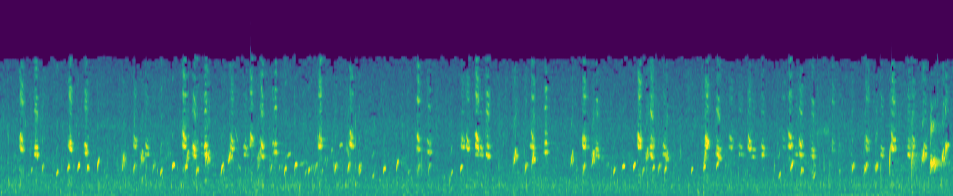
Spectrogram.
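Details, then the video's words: Goldfinch song with steady, busy twittering throughout, many overlapping high chirps and tinkling trills in rapid succession, with little pause between phrases. "innovative Ways To impress The Goldfinch With Bird Melodies"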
